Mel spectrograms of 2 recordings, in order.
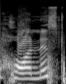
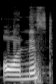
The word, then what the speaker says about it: honest: Mention कर दूँ कि बहुत लोग जो है हॉनेस्ट बोलते हैं. ठीक है, तो इसका प्रोनाउंसिएशन हॉनेस्ट नहीं होता है, ऑनेस्ट होता है. ठीक है, यहाँ पे एच जो है ये साइलेंट होता है.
